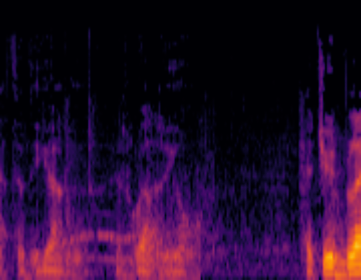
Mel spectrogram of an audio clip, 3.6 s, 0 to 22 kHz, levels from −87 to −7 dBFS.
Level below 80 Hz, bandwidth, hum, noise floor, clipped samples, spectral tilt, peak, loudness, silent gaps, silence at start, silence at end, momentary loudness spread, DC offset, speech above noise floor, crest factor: -58 dBFS; 13.5 kHz; none; -63 dBFS; under 0.1%; -7.5 dB/octave; -10 dBFS; -33 LUFS; none; 0 s; 0 s; 22 LU; under 0.1%; 33 dB; 22 dB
